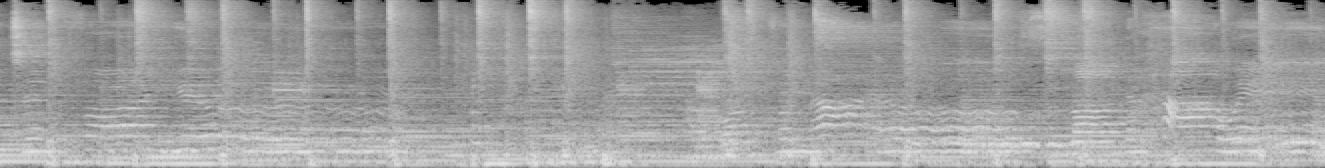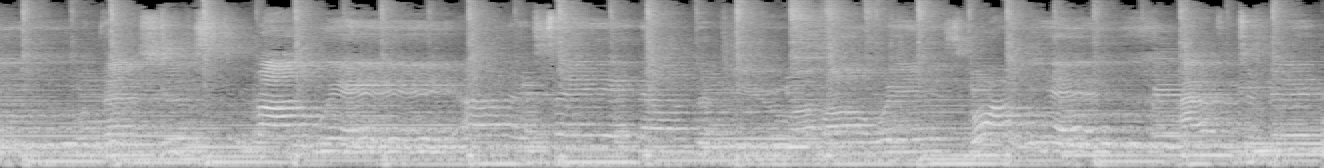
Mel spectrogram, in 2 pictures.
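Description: A woman singing lead with a live country band of electric guitar, drums and keyboard.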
